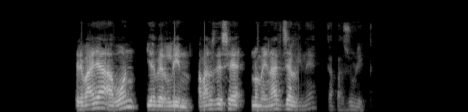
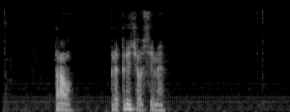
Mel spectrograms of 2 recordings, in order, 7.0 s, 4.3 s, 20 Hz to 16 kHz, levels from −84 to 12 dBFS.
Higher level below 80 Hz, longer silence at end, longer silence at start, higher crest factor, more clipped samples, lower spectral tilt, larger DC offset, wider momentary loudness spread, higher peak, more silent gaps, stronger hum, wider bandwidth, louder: second, -60 dBFS vs -50 dBFS; second, 1.6 s vs 1.85 s; first, 1.15 s vs 0.85 s; about the same, 20 dB vs 24 dB; neither; second, -4.5 dB/octave vs -6.5 dB/octave; neither; about the same, 13 LU vs 15 LU; about the same, -2 dBFS vs -4 dBFS; first, 2.08-2.19 s, 2.91-2.96 s, 3.69-3.77 s vs none; second, none vs 60 Hz at -55 dBFS; second, 8.2 kHz vs 11.5 kHz; first, -19 LUFS vs -25 LUFS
